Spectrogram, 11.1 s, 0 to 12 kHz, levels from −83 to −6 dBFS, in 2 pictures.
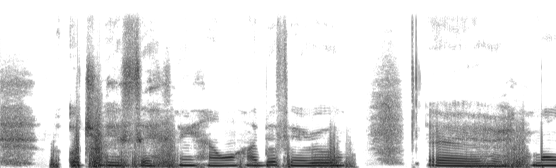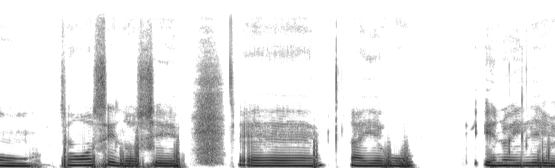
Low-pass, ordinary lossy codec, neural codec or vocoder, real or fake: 10.8 kHz; none; none; real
